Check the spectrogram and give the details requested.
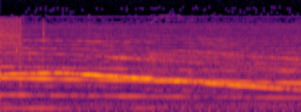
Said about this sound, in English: Fire trucks going by. This is not a Martin Scorsese movie.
